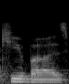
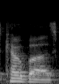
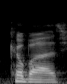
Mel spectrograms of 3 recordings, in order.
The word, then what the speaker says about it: Qobuz: they just refuse to change they they like cubase but i do understand that the name is kobas correct kobas yes and that doesn't bother us even in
